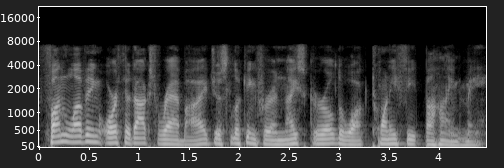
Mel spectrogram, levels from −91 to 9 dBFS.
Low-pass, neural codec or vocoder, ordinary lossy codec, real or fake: 7.2 kHz; none; AAC, 48 kbps; real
